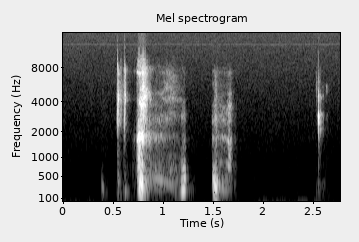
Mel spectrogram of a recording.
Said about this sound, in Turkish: Öksürük bizi bırakmayacak.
